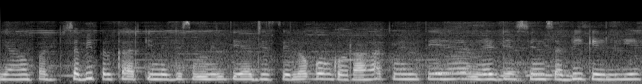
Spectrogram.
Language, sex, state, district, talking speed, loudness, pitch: Hindi, male, Rajasthan, Bikaner, 175 wpm, -16 LUFS, 235 Hz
